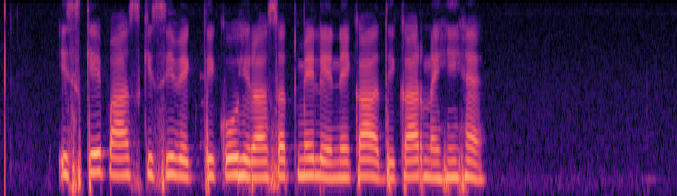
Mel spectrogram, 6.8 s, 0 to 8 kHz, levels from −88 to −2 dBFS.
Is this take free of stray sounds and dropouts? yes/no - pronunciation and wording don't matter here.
yes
